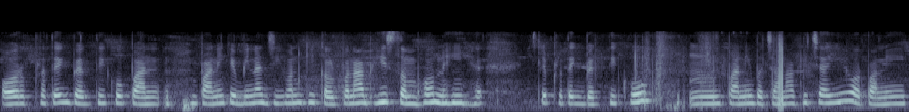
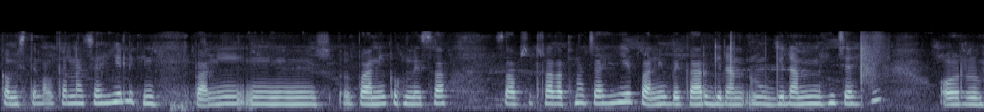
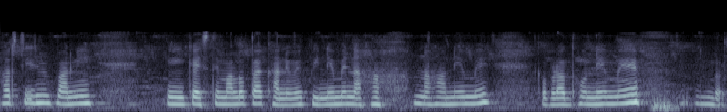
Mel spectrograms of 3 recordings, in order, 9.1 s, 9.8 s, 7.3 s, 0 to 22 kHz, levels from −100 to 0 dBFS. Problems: constant background noise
